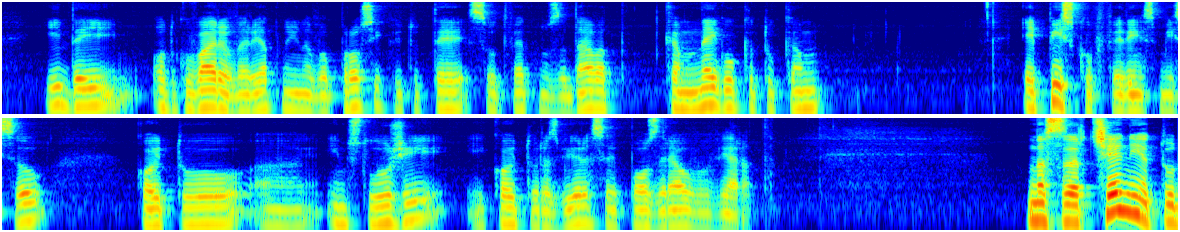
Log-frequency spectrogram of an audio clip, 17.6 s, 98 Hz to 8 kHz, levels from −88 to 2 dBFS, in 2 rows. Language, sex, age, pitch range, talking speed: Bulgarian, male, 40-59, 110-135 Hz, 110 wpm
